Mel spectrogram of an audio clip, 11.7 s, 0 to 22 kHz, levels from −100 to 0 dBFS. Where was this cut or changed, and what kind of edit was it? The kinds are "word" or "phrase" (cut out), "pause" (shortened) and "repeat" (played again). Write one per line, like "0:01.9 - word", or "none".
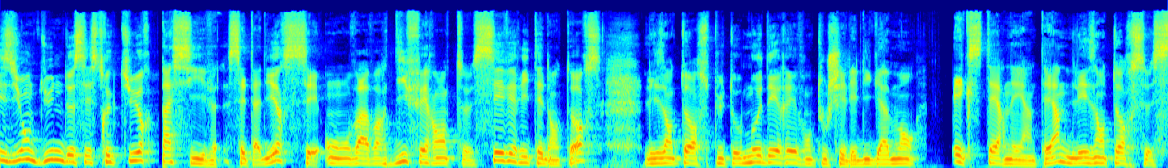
0:01.6 - pause
0:09.3 - pause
